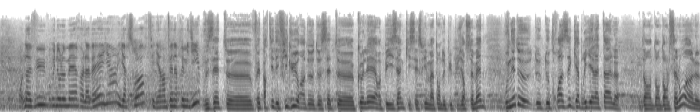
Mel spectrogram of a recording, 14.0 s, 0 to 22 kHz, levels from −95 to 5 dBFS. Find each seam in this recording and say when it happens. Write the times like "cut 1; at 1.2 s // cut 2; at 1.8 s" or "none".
cut 1; at 4.0 s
